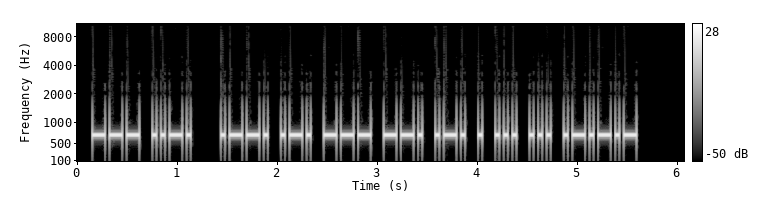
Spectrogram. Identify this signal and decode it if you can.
Morse code, heard as a keyed tone, about 28 wpm, 700 Hz. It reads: OF PROGRESS.
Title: Sentences from Top 1400 Words 28wpm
